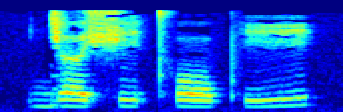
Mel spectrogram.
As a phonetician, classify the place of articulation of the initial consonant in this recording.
palatal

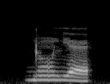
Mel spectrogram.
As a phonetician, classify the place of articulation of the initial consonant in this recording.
retroflex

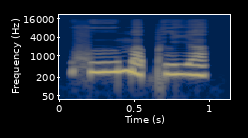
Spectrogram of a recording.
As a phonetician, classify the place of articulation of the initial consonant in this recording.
labial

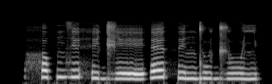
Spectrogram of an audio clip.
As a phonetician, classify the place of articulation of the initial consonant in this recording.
glottal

